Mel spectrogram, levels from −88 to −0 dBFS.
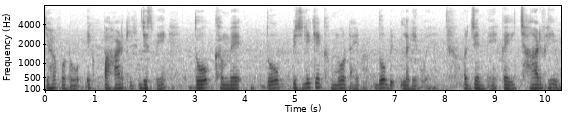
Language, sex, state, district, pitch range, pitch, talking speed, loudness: Hindi, male, Maharashtra, Aurangabad, 115-130 Hz, 125 Hz, 115 wpm, -27 LUFS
